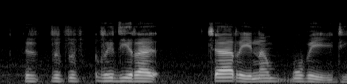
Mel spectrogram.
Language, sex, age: Northern Sotho, male, 25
